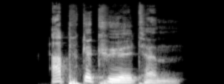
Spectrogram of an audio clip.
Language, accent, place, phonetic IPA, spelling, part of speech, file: German, Germany, Berlin, [ˈapɡəˌkyːltəm], abgekühltem, adjective, De-abgekühltem.ogg
- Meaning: strong dative masculine/neuter singular of abgekühlt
